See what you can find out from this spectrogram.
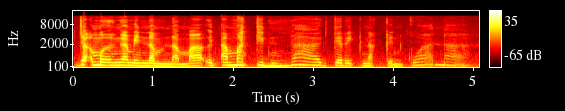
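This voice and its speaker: A woman's voice: mid-range voice, unhurried, a little hiss or hum, natural voice. An actress playing a coy, lovestruck older woman in a comedy drama, giggly in manner. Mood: coy, sheepish. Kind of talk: Ilocano comedy drama acting.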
